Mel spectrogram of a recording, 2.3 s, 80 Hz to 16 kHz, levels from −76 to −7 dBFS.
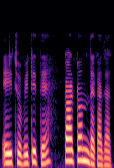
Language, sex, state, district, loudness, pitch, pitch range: Bengali, female, Assam, Hailakandi, -16 LUFS, 200 Hz, 180-230 Hz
